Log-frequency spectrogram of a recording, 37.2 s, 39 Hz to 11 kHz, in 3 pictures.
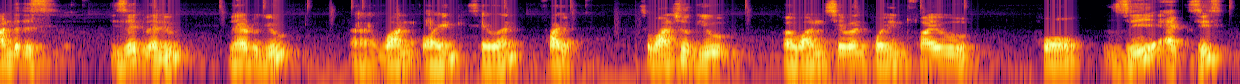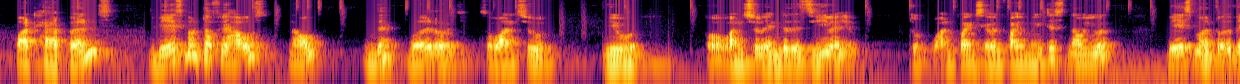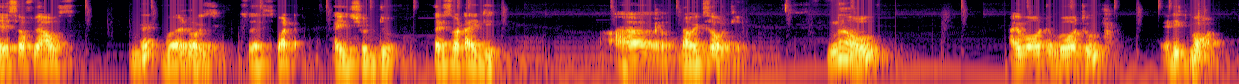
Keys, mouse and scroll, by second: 1.4-4.5 drag.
